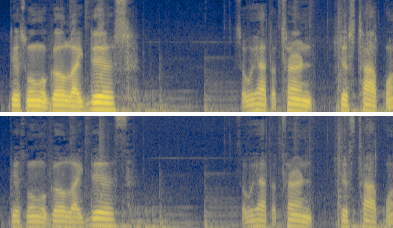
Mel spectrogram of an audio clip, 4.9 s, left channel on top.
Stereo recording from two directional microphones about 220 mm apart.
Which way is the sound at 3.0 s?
45° left (ahead or behind).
